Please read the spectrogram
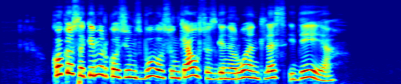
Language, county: Lithuanian, Kaunas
